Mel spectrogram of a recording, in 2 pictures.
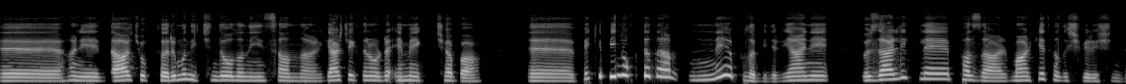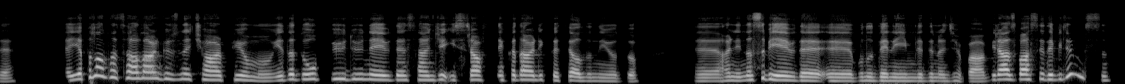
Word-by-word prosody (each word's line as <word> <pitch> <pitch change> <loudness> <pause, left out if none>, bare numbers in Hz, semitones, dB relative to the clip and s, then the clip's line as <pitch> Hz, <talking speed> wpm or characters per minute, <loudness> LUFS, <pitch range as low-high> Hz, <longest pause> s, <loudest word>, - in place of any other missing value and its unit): Eee, 165 -2 +1
hani, 180 -3 -1
daha 190 +3 +7
çok 205 0 -4
tarımın 200 +5 +2
içinde 195 -1 -3
olan 190 -2 +2
insanlar, 170 -3 -3
gerçekten 195 +4 0
orada 190 0 0
emek, 185 -1 -3
çaba. 160 -5 -1 0.5
Eee, 165 -2 0
peki, 285 +9 -2
bir 365 - +8
noktada 395 - +2
ne 210 - -1
yapılabilir? 155 - -2
Yani, 195 +3 0 0.3
özellikle 250 - +2
pazar, 175 -7 0
market 190 +7 -1
alışverişinde 155 -5 -7 0.5
ya, 195 - +1
yapılan 335 - +3
hatalar 290 -3 +3
gözüne 245 -2 -3
çarpıyor 210 -3 +1
mu 160 -3 -5
ya 195 +4 -2
da 235 -2 +2
doğup 245 +1 -1
büyüdüğün 245 -1 -2
evde 210 -2 +2
sence 205 +1 -1
israf 210 +1 0
ne 205 - -2
kadar 215 0 +2
dikkate 190 -3 -3
alınıyordu? 155 -4 -4 0.6
Eee, 155 0 -3
hani, 180 +1 -2
nasıl 205 +9 0
bir 215 -3 +6
evde, 180 -3 +2
eee, 165 -1 0
bunu 175 -1 -4
deneyimledin 160 -1 -1
acaba? 150 -2 -3
Biraz 230 +1 +5
bahsedebilir 235 - +2
misin? 290 - -7
195 Hz, 140 wpm, -24 LUFS, 165-230 Hz, 0.6 s, bir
